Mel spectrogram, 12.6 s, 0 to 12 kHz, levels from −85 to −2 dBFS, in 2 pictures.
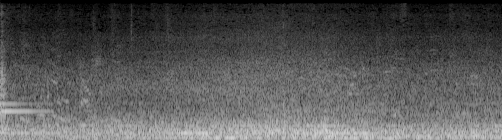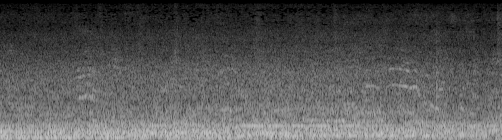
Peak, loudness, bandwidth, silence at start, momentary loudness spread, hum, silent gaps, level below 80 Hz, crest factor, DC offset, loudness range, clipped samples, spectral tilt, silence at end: -8 dBFS; -25 LUFS; 11 kHz; 0 s; 4 LU; none; none; -32 dBFS; 16 dB; under 0.1%; 3 LU; under 0.1%; -8 dB/octave; 0 s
